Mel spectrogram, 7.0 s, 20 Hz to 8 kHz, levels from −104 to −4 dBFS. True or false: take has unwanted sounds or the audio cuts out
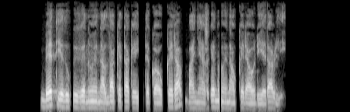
true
